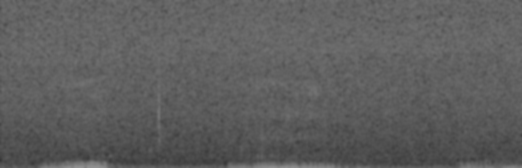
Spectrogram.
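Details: A gray wolf (Canis lupus) growls angrily in three long, deep, rumbling bursts, an aggressive warning that drives off another wolf, which flees; finding: Gray wolf.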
